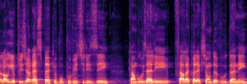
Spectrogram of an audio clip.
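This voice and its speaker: Intonation stays fairly even as a man talks. He holds a moderate pace. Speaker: conference speaker on rental marketing. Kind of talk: conference presentation. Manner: halting, many hesitations.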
